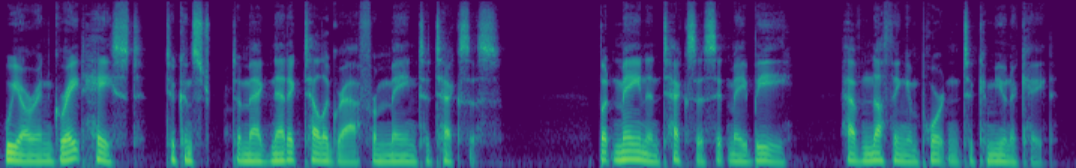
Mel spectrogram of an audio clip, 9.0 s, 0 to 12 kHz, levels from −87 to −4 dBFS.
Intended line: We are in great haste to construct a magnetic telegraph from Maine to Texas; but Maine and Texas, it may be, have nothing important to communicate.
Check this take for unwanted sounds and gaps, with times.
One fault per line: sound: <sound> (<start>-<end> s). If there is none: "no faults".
sound: dropout (1.7-1.9 s)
